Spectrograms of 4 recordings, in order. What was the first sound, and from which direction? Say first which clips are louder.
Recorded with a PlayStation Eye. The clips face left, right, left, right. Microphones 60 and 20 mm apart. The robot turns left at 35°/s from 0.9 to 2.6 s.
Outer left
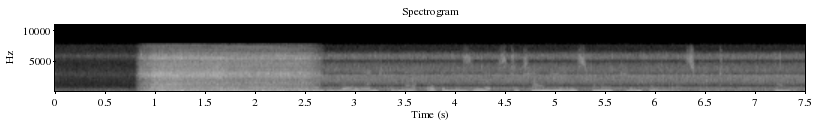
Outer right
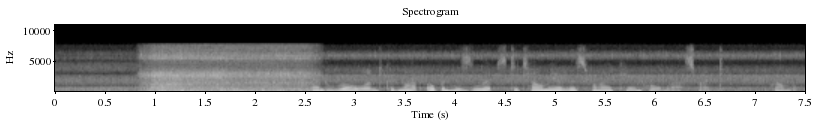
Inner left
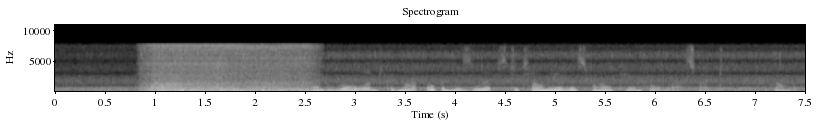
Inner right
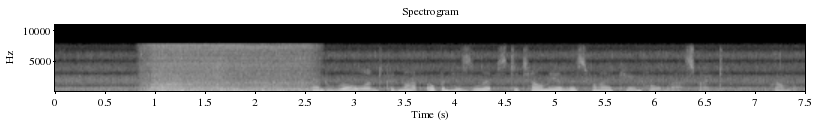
Running water: outer right 21 dB, inner right 4 dB; 105° right.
